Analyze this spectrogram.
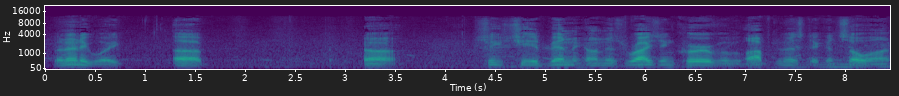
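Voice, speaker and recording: A man's monotone, flat intonation at a fairly slow pace, with long, frequent pauses and noticeable background noise. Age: 80s+. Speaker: elderly widower sharing healthcare experience. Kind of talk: testimony. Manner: halting.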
